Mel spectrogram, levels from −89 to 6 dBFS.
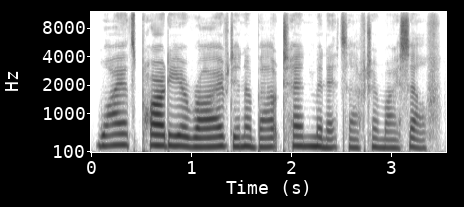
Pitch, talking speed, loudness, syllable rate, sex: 220 Hz, 150 wpm, -19 LUFS, 5.0 syllables/s, female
